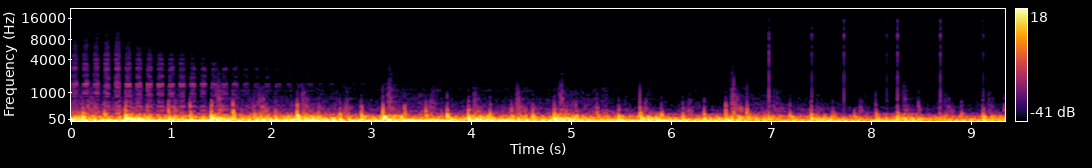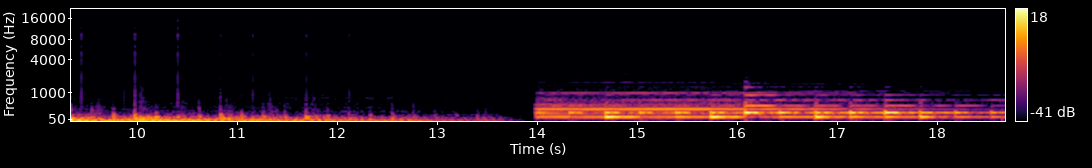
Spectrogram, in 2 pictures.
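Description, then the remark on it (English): A loud, deep heartbeat pounds in a fast, steady rhythm, thick and muffled, gradually fading before cutting off; a sustained humming drone with soft pulsing takes over near the end. “My hand found the knife at my hip as my brain chanted in time with my heart.”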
